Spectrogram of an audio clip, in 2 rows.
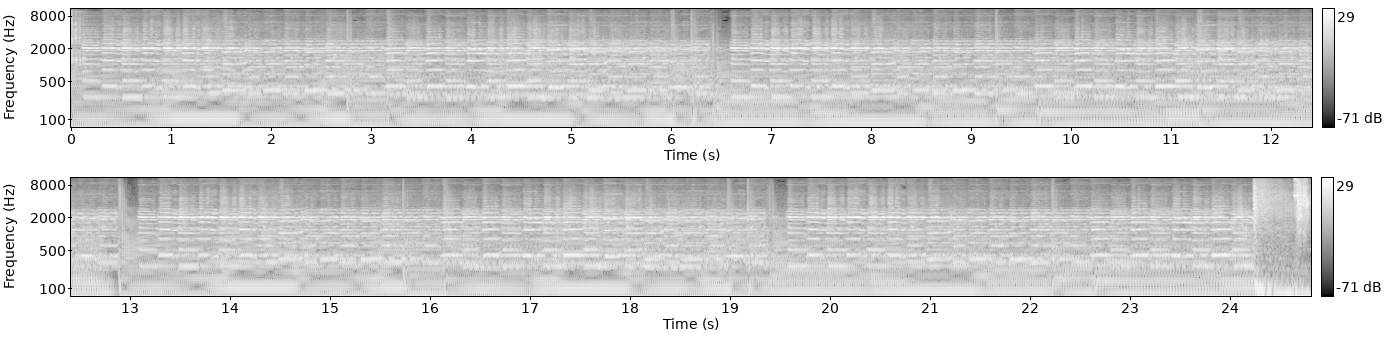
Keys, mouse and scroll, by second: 1.1 click, 10.1 right click, 10.6 click, 13.8 click, 14.1 shift+click, 18.5 double click, 19.6 click, 20.7 alt+scroll down 1, 21.0 alt+scroll up 1, 21.3 click, 23.0 right click, 23.9 click.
